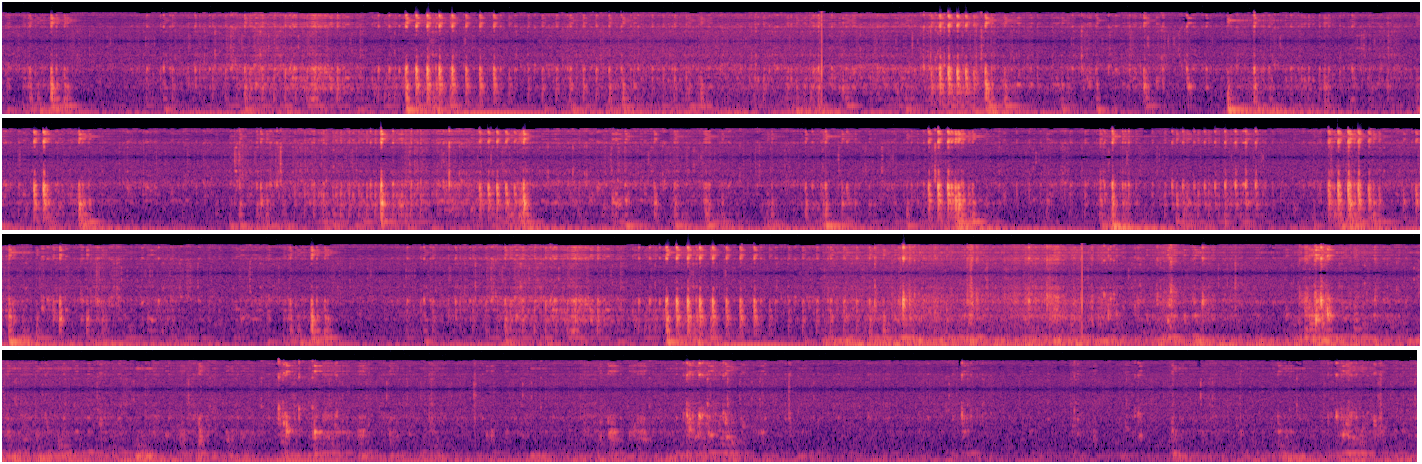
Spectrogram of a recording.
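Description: Water slapping and splashing irregularly against the hull of a Hobie Adventure Island sailing kayak under way in choppy water. About two-thirds of the way in, a steadier low rumble sets in under the splashes.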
